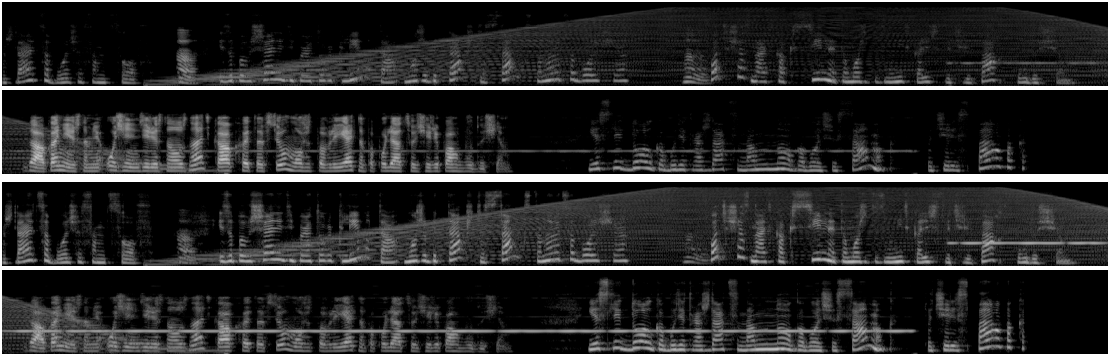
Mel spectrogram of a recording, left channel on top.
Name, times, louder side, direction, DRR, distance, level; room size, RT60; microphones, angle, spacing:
voice 1, 0.0-1.5 2.0-6.3 7.1-10.8 16.6-19.9 20.3-21.3, right 8 dB, 90° right, 0.4 m, -32 dB
sound 1, 1.4-13.3, right 4 dB, 55° right, 1.2 m, -43 dB
sound 2, 9.4-20.2, right 20 dB, 35° right, 0.6 m, -35 dB
voice 2, 11.3-16.1, left 6 dB, 65° left, 0.5 m, -28 dB
3.3 x 2.6 x 2.2 m
head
